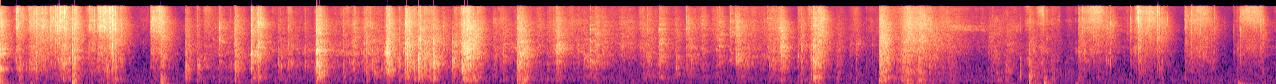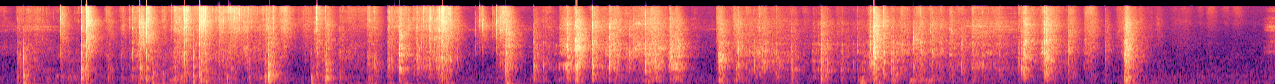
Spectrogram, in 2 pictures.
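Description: Foil-wrapped trading card packs and cardboard boxes being handled on a table: a busy run of rustling and sharp wrapper noise, with many light knocks as packs are pulled from the boxes and set down in stacks.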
